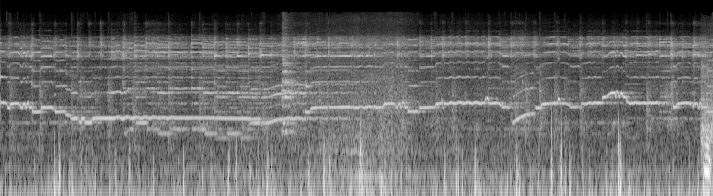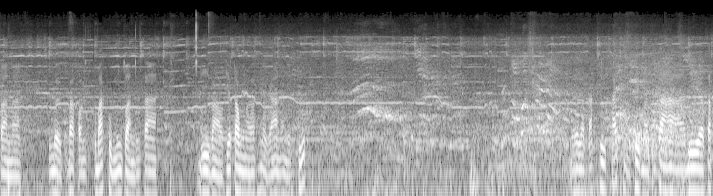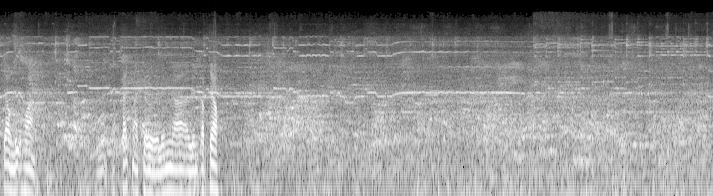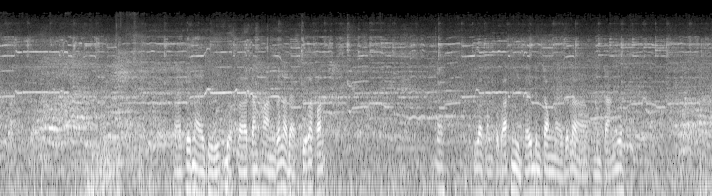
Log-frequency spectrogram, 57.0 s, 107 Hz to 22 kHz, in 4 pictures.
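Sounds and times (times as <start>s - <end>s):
background murmur: 0.0s - 57.0s
crowd chatting: 0.0s - 57.0s
music playing: 0.0s - 57.0s
steady high tone: 0.0s - 57.0s
child's voice echoing: 21.3s - 23.5s.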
